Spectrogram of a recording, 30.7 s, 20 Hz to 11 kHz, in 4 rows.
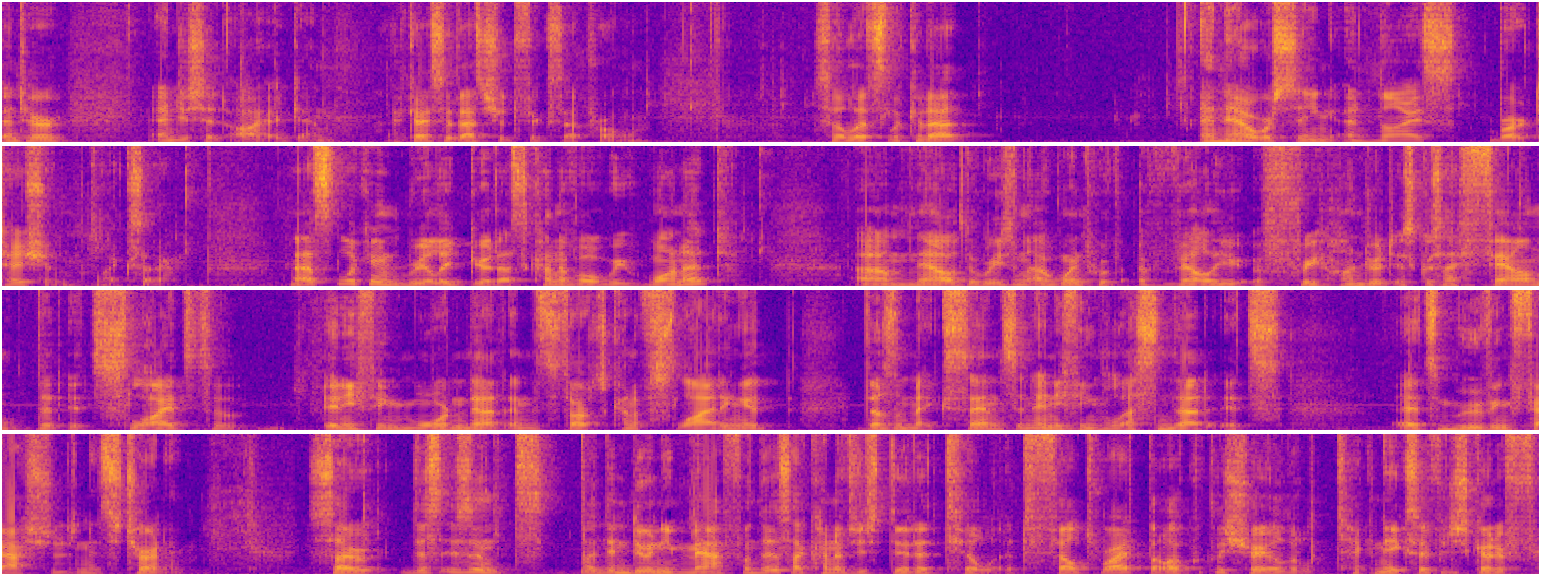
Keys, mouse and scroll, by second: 4.1 space, 8.0 space, 13.0-30.7 shift+middle drag, 13.3-14.8 scroll up 1, 14.8-15.1 scroll down 1, 15.4-17.4 scroll up 1, 27.5-28.0 scroll up 2, 28.0 scroll up 1, 28.3-30.7 scroll down 2.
